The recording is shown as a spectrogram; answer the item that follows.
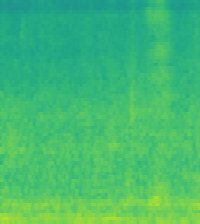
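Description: Low, steady background rumble with a few faint clicks and a brief scuff about one and a half seconds in: handling noise from a phone being carried while walking.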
